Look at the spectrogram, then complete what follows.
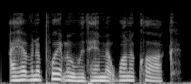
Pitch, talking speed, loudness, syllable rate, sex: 185 Hz, 280 wpm, -15 LUFS, 7.9 syllables/s, female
